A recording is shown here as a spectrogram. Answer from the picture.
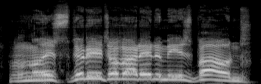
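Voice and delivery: high, loud angry snarl; snarled shout. A narrator's reading. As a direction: spit it out in rage. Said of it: "snarled Biaki".

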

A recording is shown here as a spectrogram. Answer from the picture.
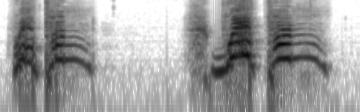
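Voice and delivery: very high, incredulous squeal; astonished high-pitched query; excited. A narrator's reading. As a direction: repeat it with mounting force. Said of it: "eyes seemed to pop with excitement".

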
